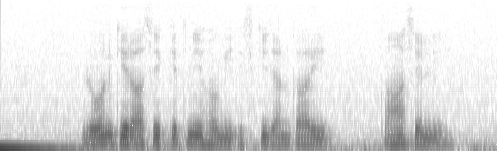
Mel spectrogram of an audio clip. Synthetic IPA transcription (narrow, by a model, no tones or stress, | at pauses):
loːnkiɾaːsikɪt̪niɦoːɡiɪskid͡ʒaːnkaːɾi | kɐɦãseliː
